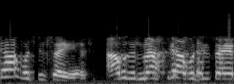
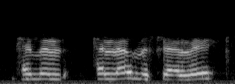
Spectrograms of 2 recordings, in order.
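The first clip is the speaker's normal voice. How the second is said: attempted put-on British accent. Asked on air to greet a listener in their best accent, doing a british accent. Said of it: "You will make an absolutely fabulous Brit".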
